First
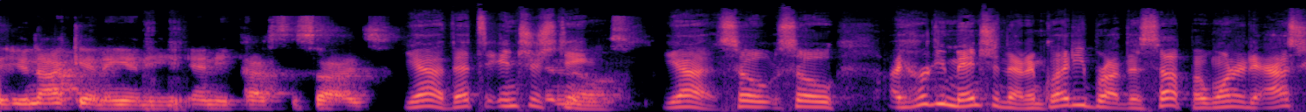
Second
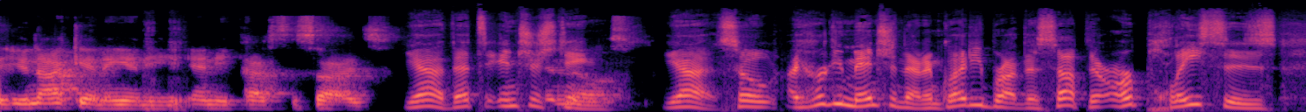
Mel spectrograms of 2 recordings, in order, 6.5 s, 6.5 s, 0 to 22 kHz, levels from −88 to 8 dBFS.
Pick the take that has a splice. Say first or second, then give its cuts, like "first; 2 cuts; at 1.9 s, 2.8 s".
second; 2 cuts; at 3.9 s, 5.4 s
